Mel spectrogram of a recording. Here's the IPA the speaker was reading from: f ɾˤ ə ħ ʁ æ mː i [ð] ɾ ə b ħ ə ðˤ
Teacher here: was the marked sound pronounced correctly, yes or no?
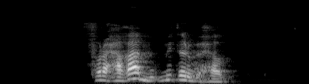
no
